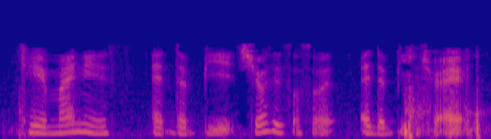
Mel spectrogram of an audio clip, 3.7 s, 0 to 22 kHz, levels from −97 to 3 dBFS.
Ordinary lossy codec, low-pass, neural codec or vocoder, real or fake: MP3, 24 kbps; 7.2 kHz; none; real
